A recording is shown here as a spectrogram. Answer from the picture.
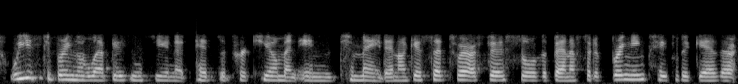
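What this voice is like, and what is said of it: Australian accent. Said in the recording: “when I moved back to Australia, you probably picked up on the accent there”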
